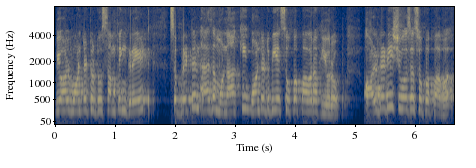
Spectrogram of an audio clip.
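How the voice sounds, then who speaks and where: The delivery is animated and fairly quick, with ordinary pitch variation. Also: woman. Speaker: teacher. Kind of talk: lecture. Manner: loud.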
